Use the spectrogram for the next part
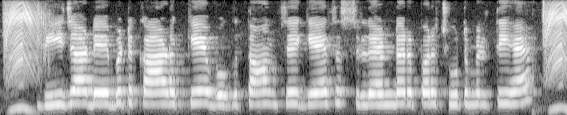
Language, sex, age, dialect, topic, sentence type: Hindi, female, 25-30, Kanauji Braj Bhasha, banking, statement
